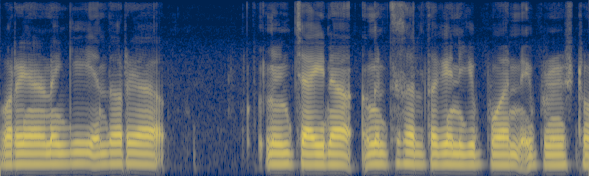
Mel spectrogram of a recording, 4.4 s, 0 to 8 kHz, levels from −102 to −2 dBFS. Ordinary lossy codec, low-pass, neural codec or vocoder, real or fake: none; none; none; real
